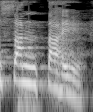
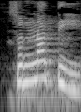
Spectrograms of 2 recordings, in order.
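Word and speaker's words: سنتي: Nah, kalau dia tak belajar nahwu dibacanya an-nikahu santai. Tulisannya sama. Ya, sunnati bisa juga dibaca santai.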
